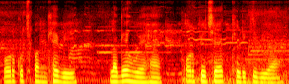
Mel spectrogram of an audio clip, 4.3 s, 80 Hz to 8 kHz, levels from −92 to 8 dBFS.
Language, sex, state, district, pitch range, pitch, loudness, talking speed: Hindi, male, Uttar Pradesh, Saharanpur, 130-150 Hz, 140 Hz, -18 LUFS, 180 wpm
